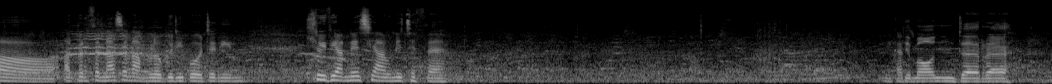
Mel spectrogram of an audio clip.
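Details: Welsh Cob yearling, filly or gelding, giving loud quavering whinnies that waver and fall in pitch, one long call near the start, another shaky burst soon after and a shorter one near the end, with people talking in the background.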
